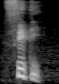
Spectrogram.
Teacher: কিন্তু তোমার এই যে স্মৃতি এটার মধ্যে কিন্তু মফলার উচ্চারণ হবে না, মফলার উচ্চারণ হবে না, মফলার উচ্চারণ হবে না, কিন্তু একটা নাসিক্য ভাব ছেড়ে যাবে, যার কারণে তোমার এই শয়ের উপর একটা চন্দ্রবিন্দু দিতে হবে, তাহলে এটার উচ্চারণটা কি স্মৃতি, একটা চন্দ্রবিন্দু দিতে হবে, কারণ কি, কারণ হচ্ছে এটা মফলা, ম একটা নাসিক্য ধ্বনি।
